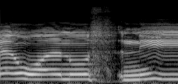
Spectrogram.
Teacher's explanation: ونتوکل علیک ونثنی، علی یا لین ہے، ونث سا ساکن ہے، قلقلہ نہیں کریں گے، نی یا مدہ ہے ایک الف کے برابر کھینچ کر پڑھیں گے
